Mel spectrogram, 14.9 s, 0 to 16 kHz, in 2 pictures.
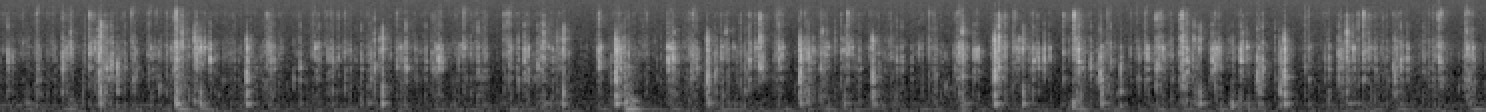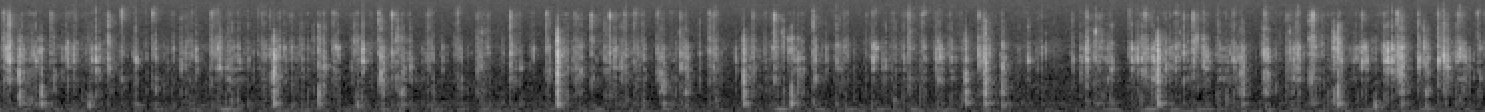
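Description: A 60% mechanical keyboard with Outemu Silent Yellow Jade silent tactile switches, white and grey GMK double-shot ABS Cherry-profile keycaps, an FR4 plate and an aluminum case is typed on quickly with the fingertips of both hands. The result is a steady stream of soft, muted, bright key clicks with very short decay and almost no low end.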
